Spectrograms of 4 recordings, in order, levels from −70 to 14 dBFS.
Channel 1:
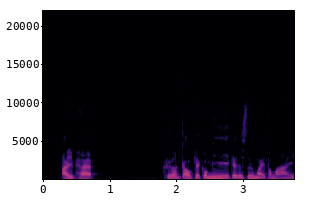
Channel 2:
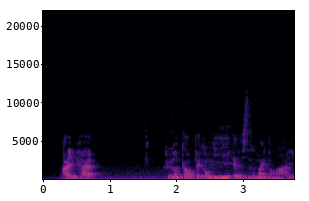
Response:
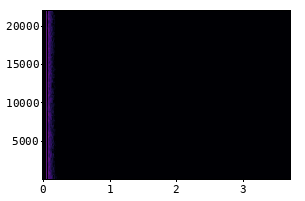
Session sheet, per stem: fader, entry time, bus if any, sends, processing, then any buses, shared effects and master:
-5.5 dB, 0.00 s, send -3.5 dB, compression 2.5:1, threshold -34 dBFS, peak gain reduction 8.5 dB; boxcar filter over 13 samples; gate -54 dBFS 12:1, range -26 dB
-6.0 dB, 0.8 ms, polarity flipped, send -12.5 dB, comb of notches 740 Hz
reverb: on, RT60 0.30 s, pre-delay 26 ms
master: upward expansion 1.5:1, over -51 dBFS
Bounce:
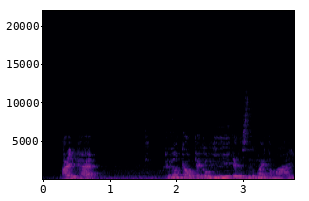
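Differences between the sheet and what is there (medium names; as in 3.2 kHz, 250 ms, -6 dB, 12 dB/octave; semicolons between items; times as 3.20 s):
stem 1 -5.5 dB -> -17.5 dB; master: missing upward expansion 1.5:1, over -51 dBFS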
